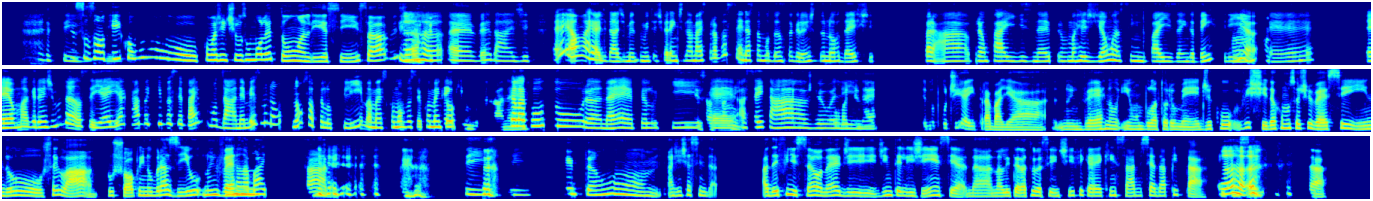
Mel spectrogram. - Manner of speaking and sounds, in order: laugh; other background noise; static; distorted speech; laugh; laugh; laughing while speaking: "Aham"
- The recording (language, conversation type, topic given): Portuguese, podcast, O que inspira você na hora de escolher um look?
